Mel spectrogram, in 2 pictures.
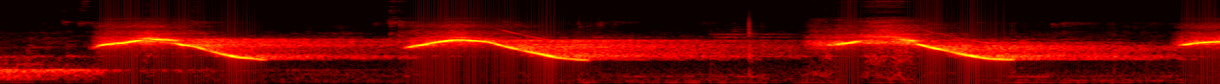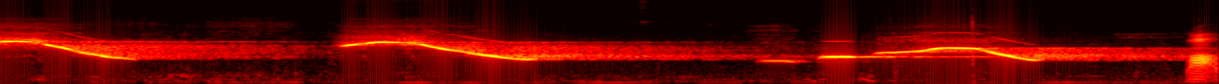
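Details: Tame common hill myna giving six loud whistles about two seconds apart, each a clear note that swoops up and falls away, ending in a ringing tone.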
